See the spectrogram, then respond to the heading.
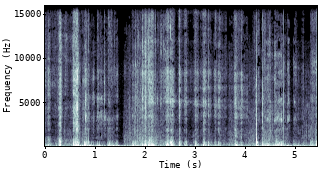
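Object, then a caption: Wooden colored pencil. An orange wooden colored pencil, small and solid, is shaved with a utility knife blade, and curls of wood peel off. The result is a run of short, dry scraping and shaving strokes with brief bright crackles, mostly low in tone, and a sharp snap near the end.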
